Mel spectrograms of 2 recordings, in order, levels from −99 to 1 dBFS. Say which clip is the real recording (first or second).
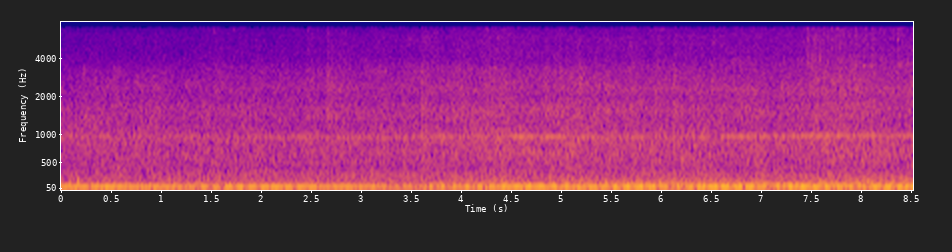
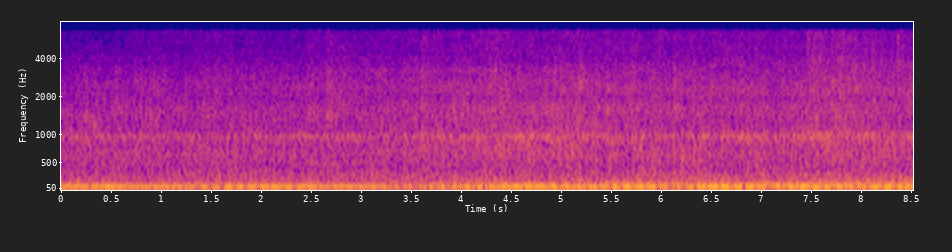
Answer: first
